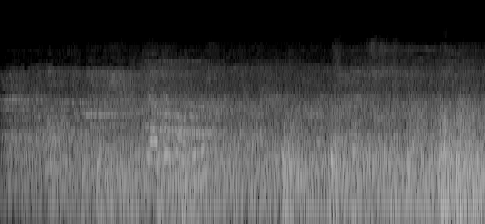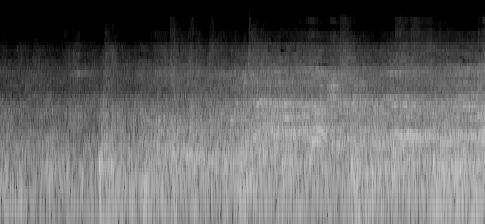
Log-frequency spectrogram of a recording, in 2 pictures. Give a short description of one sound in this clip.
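A crowd cheers and shouts in a large echoing hall, growing louder.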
